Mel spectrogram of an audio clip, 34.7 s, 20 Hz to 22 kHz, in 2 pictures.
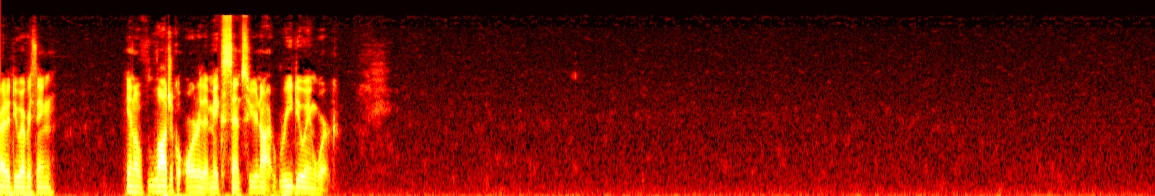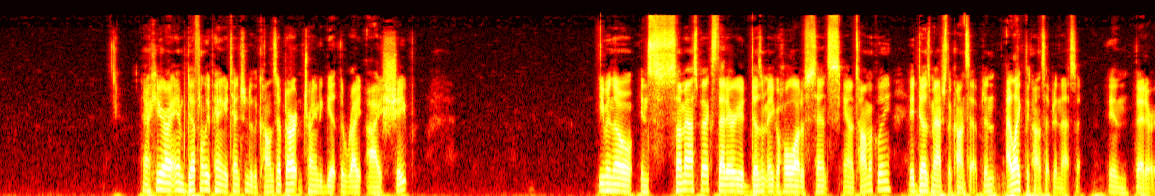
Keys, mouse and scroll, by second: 4.6 f, 6.7 click, 9.7 f, 13.7-14.1 middle drag, 14.4 f, 20.7 f, 25.4 middle drag, 28.2 f, 30.1 f.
